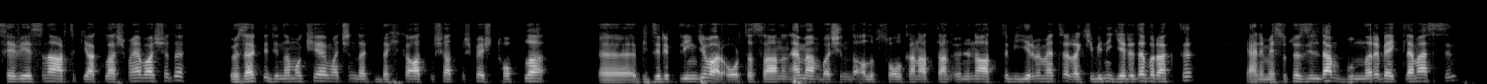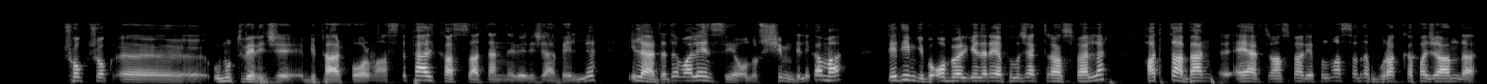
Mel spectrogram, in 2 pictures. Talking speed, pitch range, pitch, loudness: 140 wpm, 130-160 Hz, 140 Hz, -24 LUFS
